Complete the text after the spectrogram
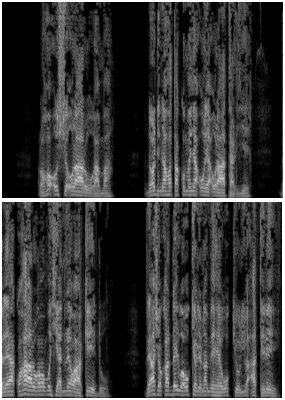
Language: Kikuyu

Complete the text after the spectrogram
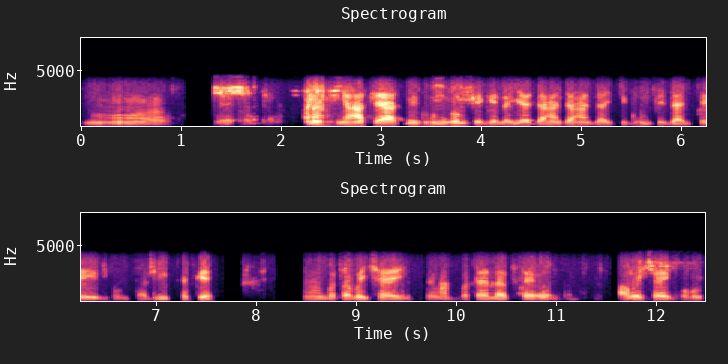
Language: Maithili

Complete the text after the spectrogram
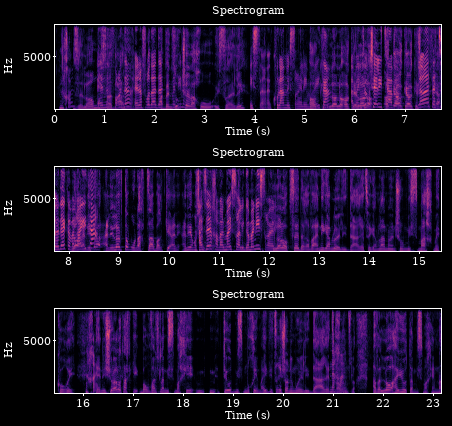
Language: Hebrew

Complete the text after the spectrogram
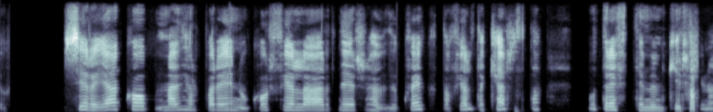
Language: Icelandic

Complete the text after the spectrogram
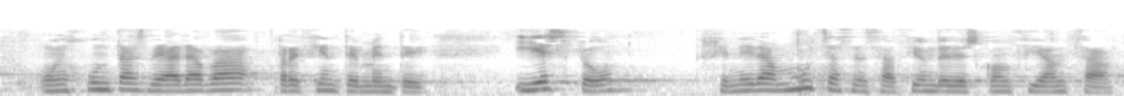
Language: Spanish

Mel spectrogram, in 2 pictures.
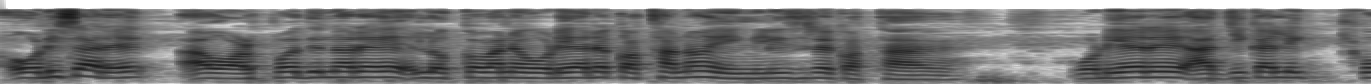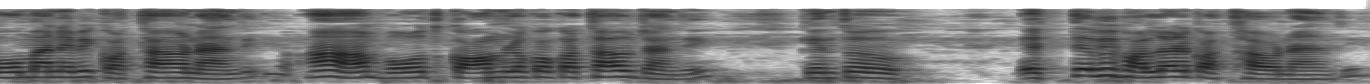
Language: Odia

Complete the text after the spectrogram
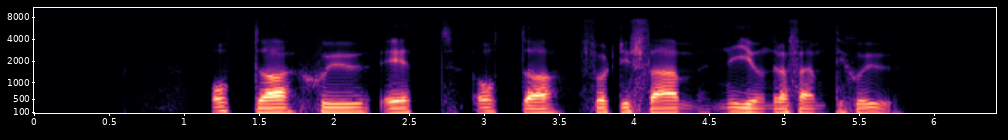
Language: Swedish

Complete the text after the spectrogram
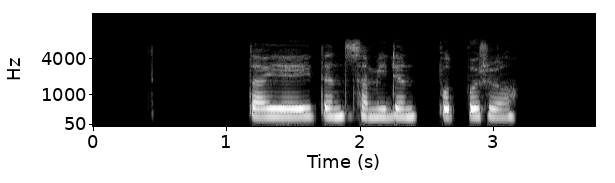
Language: Czech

